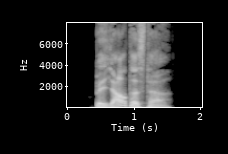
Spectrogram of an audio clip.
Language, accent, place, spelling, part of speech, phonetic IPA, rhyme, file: German, Germany, Berlin, bejahrtester, adjective, [bəˈjaːɐ̯təstɐ], -aːɐ̯təstɐ, De-bejahrtester.ogg
- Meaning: inflection of bejahrt: 1. strong/mixed nominative masculine singular superlative degree 2. strong genitive/dative feminine singular superlative degree 3. strong genitive plural superlative degree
